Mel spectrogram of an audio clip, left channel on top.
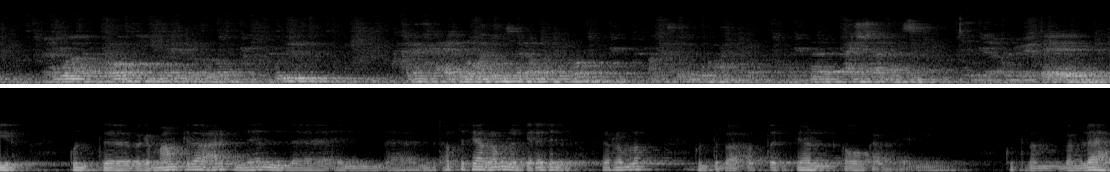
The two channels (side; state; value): both; different; correlation 0.02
